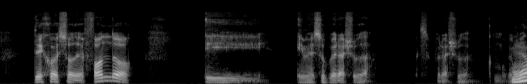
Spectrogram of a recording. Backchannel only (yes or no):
no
